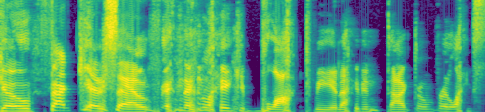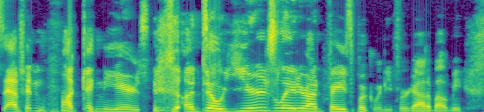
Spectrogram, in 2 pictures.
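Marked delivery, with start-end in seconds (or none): 0.0-1.6 loud, sarcastic put-on Irish accent. Retelling someone's reply to the speaker's sarcastic joke, in a put-on irish accent. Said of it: "in my Irish accent".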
